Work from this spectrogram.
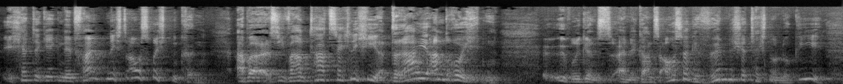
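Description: An eccentric male scientist from a sci-fi audio drama, speaking in a highish, swooping voice. He is polite and rambling, easily sidetracked by his work, in a roomy space. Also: big pitch swings, normal speed. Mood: flustered, chatty. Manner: hesitant, rambling, formally polite. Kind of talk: German audio drama acting.

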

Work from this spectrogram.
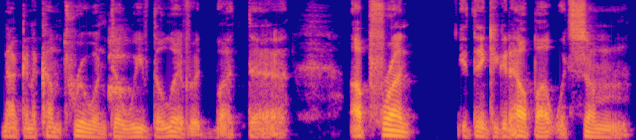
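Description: A man playing a gruff, folksy vampire henchman with a gravelly, husky voice, bargaining casually in a roleplay game. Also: sits low, a little slow, exaggerated voice. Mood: wheedling, casual. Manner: colloquial, hesitant bargaining. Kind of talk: tabletop roleplay acting.

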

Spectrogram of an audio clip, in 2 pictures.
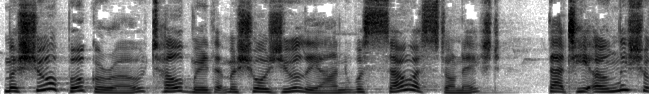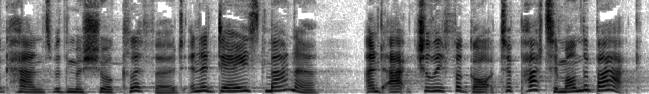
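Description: A woman playing a high, lilting, teasing young coquette. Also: expressive, normal speed, a little mellow, natural voice. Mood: amused, teasing. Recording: echoey hall-like reverb.

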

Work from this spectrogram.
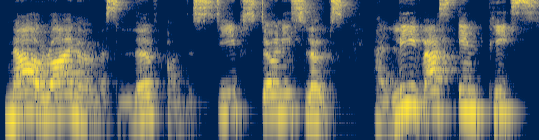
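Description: A woman's voice: a little high, takes it slowly, bright, forceful tone. Woman voicing a commanding storybook lion announcer. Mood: proclaiming. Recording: echoey room.

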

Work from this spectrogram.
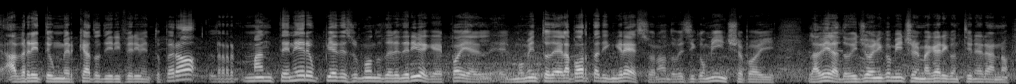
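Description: A man, interviewing in a chatty, informal way. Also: fairly high pitch. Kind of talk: conversational interviewing. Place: open trade-show stand. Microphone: shared handheld microphone. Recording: faint trade-fair background noise. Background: faint ambient noise.

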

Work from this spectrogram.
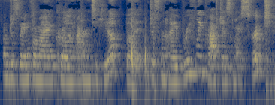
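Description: A woman's voice: mid-range voice, normal speed, far from the mic, heavy background noise. A young woman whose first language is Cantonese, chatting casually and informally as a vlogger in a small washroom, recorded on a camera a step or two away. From Canada, moved there while growing up. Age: young adult. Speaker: TV host and vlogger. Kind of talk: casual vlog chat. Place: small home washroom, indoors. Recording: echoey small bathroom.

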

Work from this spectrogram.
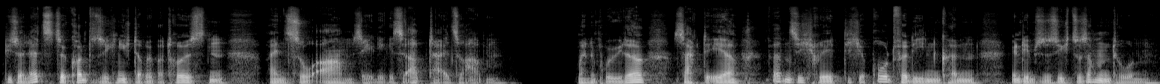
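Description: A man reading a fairy tale aloud as an expressive audiobook narrator. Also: a bass voice, normal speed, gravelly, husky. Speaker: audiobook reader.

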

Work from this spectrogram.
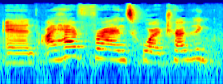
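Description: A woman's voice: high-pitched, moderate pace, slight background noise, poor audio. A woman in her twenties with a Malaysian English accent, chatting casually to camera in a small room, full of "like" fillers. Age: 20s. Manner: chatty, frequent "like" fillers, animated. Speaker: vlogger.

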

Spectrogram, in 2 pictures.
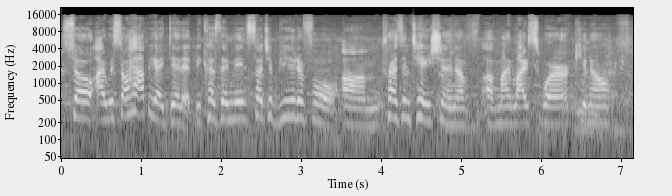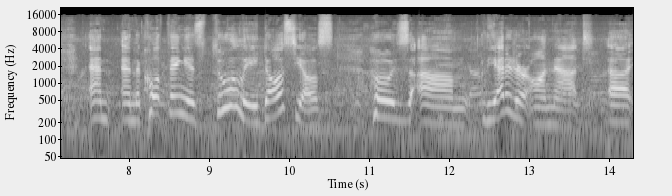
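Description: A woman's voice: medium pitch, unhurried. Chatty woman in her sixties, self-mocking. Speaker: film director, honoree. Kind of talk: red carpet interview. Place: outdoor red carpet. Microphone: handheld mic. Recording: busy crowd outdoors.

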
